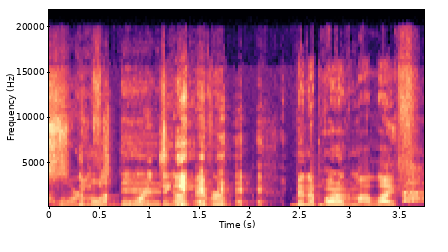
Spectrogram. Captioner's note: laughs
